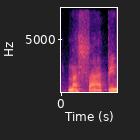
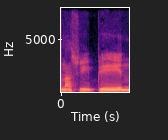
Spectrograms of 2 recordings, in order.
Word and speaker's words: nasabin: Nasabin harusnya bukan nasibin.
